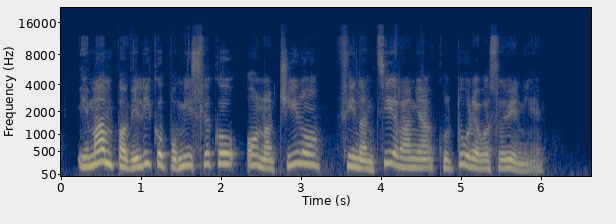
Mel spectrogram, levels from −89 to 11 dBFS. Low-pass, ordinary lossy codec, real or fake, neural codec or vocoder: 14.4 kHz; Opus, 16 kbps; fake; vocoder, 44.1 kHz, 128 mel bands, Pupu-Vocoder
